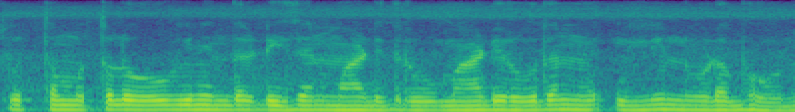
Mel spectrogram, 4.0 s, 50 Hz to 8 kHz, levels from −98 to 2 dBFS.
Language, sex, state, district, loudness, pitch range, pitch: Kannada, male, Karnataka, Koppal, -14 LUFS, 115-125 Hz, 120 Hz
